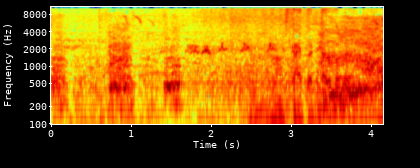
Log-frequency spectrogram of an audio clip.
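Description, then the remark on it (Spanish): A loud bear roar, rough and growling, swelling in several bursts and then rumbling deeper and heavier toward the end, with no talking over it. “dame el rugido del oso de Coolbet”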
